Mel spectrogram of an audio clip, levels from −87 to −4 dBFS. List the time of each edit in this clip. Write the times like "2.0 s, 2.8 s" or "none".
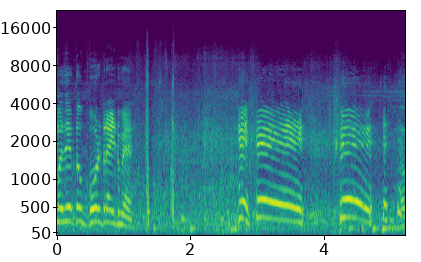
3.9 s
